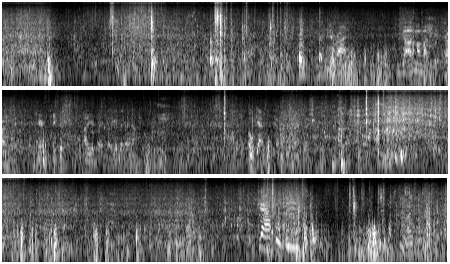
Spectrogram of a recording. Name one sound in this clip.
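Young men talk and call out with excitement nearby.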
